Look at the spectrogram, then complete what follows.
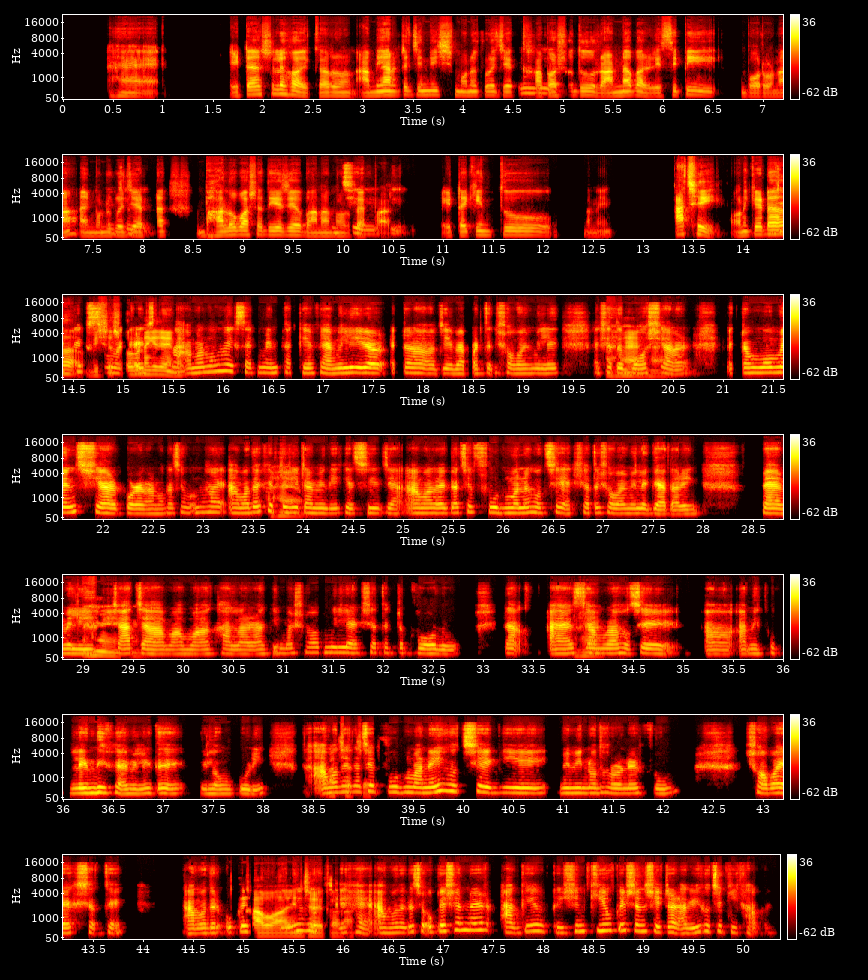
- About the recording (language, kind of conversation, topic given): Bengali, unstructured, আপনার জীবনের সবচেয়ে স্মরণীয় খাবার কোনটি?
- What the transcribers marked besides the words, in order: in English: "recipe"; other background noise; unintelligible speech; tongue click; in English: "enjoy"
